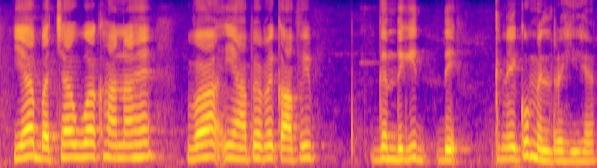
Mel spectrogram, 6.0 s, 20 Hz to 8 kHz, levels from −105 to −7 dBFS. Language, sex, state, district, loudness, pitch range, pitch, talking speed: Hindi, female, Maharashtra, Aurangabad, -16 LUFS, 190-230 Hz, 210 Hz, 170 wpm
